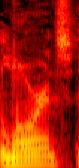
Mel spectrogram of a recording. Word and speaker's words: Laurence: If you want to hit me up on Twitter with some thoughts, at Lawrence W. Holmes is where you can find me. My name is spelled L-A-U-R-E-N-C-E.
